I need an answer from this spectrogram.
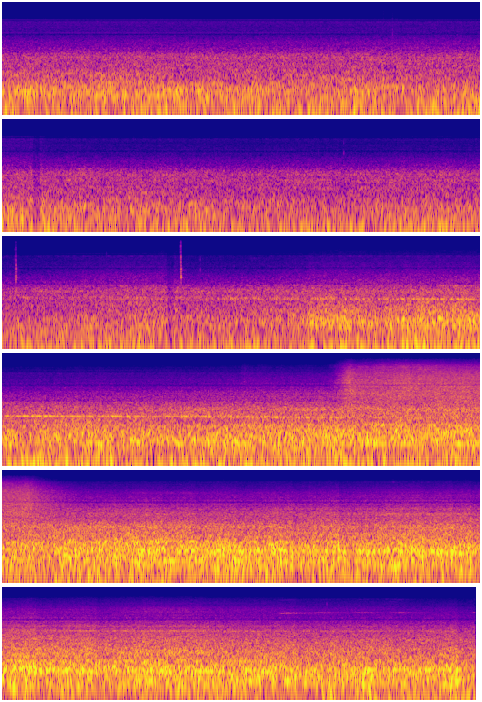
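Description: Taiwan Railway passenger train rolling in past the platform, its running and wheel noise growing louder from about halfway through. A short hiss comes about two-thirds of the way in, and faint high wheel squeal sounds near the end.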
